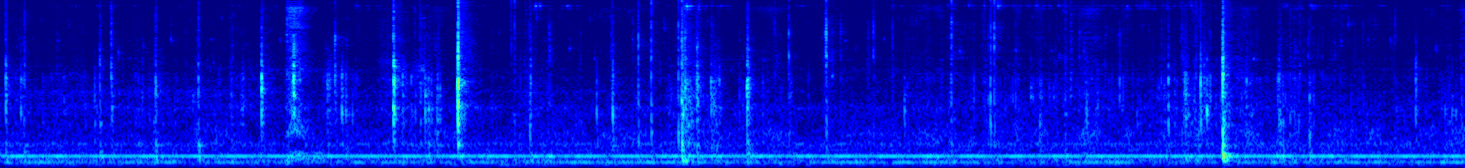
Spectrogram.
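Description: Screwdriver turning a small screw into the plastic motor housing of a Big Mouth Billy Bass singing fish, with scattered light clicks and taps of the plastic parts over a faint steady hum.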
